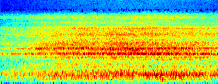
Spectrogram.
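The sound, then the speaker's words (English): A loud, steady roar of a New York City subway train rushing through a tunnel, filmed from the top of the train, a dense rumbling wash with a hissing high edge that holds constant throughout, with no voices. “This sound is from a video of a subway train roaring through a tunnel, except it's filmed from a place most riders will never see, the top of a train.”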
